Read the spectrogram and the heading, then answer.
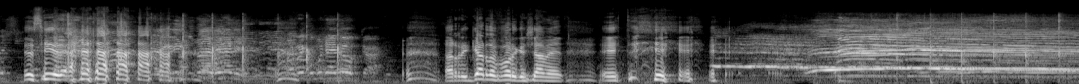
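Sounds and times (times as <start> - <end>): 
speech: 0.2 - 2.4, 4.4 - 7.4
laughter: 0.6 - 3.4, 6.3 - 7.5
people applauding and cheering: 1.6 - 3.6, 7.2 - 10.7.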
